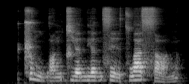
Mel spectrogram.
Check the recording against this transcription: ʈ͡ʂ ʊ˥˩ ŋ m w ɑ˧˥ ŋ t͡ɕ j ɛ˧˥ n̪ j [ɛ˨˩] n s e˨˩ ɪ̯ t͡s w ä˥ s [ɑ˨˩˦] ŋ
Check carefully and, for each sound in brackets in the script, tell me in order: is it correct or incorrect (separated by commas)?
incorrect, correct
